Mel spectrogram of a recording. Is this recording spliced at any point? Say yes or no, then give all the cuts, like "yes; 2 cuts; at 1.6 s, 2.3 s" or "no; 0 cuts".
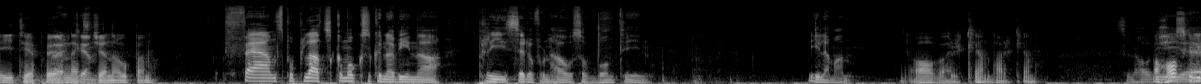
no; 0 cuts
